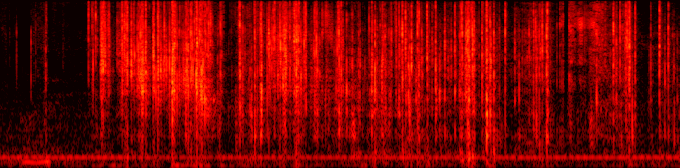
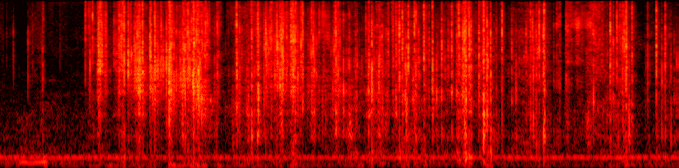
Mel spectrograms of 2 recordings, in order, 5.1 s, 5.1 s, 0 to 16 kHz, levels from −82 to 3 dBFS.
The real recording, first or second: first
